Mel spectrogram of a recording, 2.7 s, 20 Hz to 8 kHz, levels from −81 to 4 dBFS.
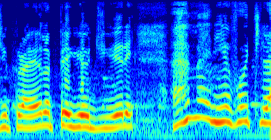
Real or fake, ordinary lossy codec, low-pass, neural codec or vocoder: real; none; none; none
